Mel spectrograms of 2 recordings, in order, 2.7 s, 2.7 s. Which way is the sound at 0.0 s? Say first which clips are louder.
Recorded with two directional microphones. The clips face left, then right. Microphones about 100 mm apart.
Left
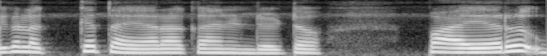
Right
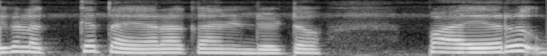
Left 5 dB; 70° left (ahead or behind).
